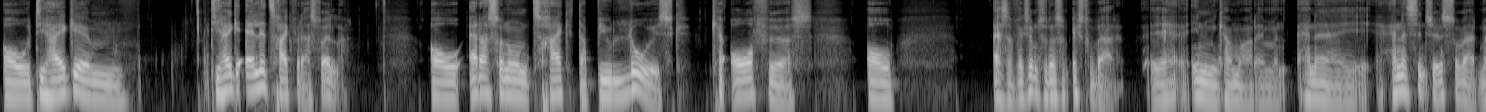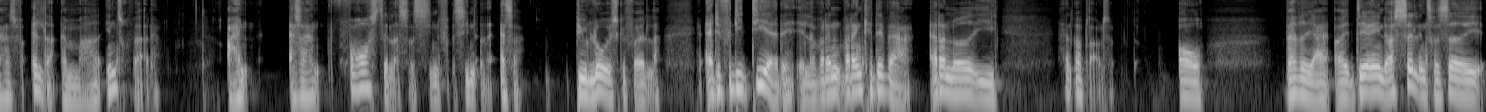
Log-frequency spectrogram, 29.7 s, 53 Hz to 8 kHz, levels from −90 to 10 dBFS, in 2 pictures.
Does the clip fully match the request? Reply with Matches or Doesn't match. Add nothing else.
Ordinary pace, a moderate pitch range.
Matches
